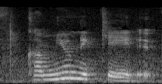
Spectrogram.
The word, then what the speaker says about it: communicative: pronunciar, é só lembrar, geralmente as pessoas não têm a dificuldade no começo da palavra, communicative. Elas têm mais no finalzinho. Geralmente tem um T entre duas vogais, eles pronunciam o T com som de R. Mas communicative.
